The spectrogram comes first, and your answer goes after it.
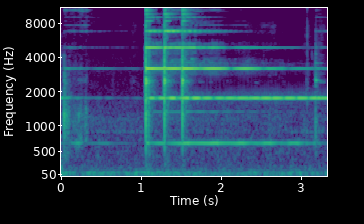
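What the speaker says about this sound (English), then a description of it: "Let's just bell it up." Three quick metallic strikes on a loud gong ring out in succession, then a clear tone sustains and slowly fades, with a faint extra tap near the end.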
